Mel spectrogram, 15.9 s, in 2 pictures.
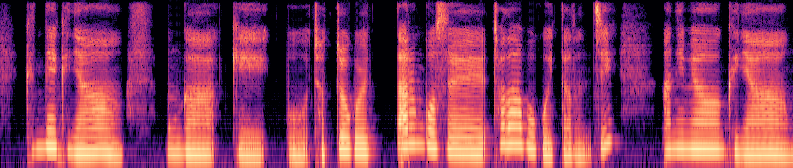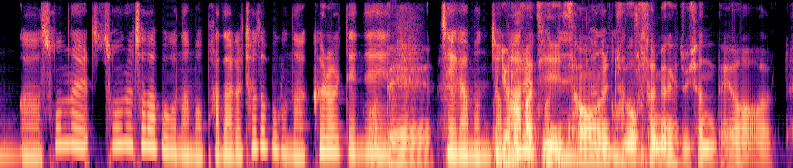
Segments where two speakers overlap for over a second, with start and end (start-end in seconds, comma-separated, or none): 12.9-14.4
